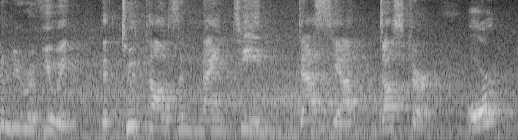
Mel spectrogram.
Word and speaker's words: Dacia: So today I'm going to be reviewing the 2019 Dacia Duster, or it's also called the Dacia Duster. That's how it's supposed to be pronounced, guys.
